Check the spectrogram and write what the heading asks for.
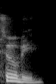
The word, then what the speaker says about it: Tube-E: And by the way, for the audio listeners, Tube E, it's TUBE dash E movie, right? Yeah, pronounced Tubi. Pronounced Tubi movie.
